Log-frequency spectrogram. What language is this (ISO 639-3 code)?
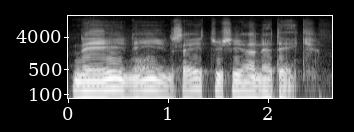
fin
